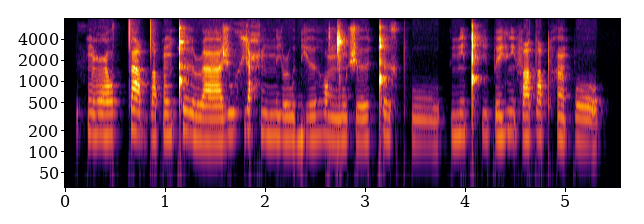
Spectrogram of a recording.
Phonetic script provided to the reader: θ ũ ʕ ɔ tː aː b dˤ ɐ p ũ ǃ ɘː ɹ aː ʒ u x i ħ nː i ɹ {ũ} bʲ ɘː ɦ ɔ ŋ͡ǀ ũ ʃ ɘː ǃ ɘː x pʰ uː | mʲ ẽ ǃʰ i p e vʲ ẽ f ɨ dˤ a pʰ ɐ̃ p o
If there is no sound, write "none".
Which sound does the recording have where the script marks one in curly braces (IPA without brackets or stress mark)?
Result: u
